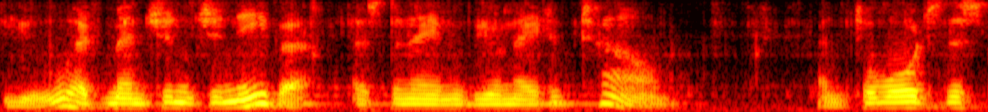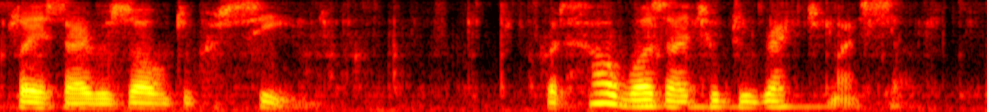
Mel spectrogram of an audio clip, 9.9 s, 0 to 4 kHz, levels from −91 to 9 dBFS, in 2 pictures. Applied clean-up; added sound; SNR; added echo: neural separator model SepFormer DNS4.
